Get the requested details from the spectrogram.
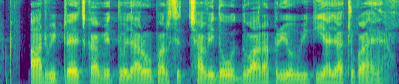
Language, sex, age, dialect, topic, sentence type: Hindi, male, 18-24, Kanauji Braj Bhasha, banking, statement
